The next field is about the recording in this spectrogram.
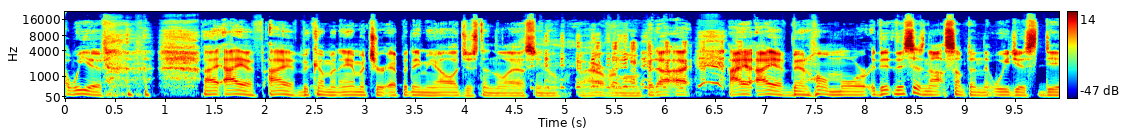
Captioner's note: laughs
